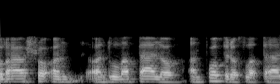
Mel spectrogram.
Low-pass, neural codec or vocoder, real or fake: 3.6 kHz; none; real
